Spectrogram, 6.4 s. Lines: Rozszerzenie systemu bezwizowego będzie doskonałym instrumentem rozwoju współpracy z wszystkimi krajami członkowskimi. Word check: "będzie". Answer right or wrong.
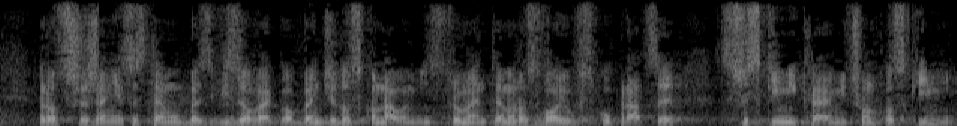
right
